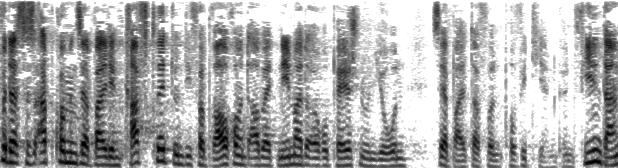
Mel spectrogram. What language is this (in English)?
German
